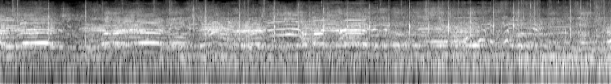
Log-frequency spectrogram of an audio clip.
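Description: A horse-race commentator calling the finish in Polish, speaking fast and excitedly without a break.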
